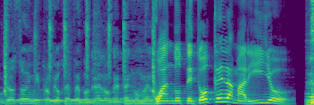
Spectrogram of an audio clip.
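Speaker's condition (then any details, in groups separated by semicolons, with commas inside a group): No condition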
